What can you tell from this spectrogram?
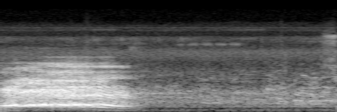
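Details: Cattle at a crowded Qurbani (Eid al-Adha) livestock market in Mymensingh, Bangladesh, with few buyers: one loud, sustained, low harmonic moo lasting just over a second, then quiet market background.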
